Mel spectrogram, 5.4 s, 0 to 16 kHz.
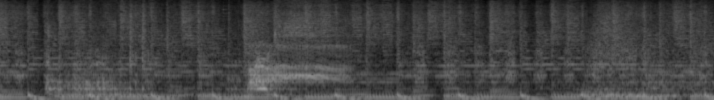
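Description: Dogs barking and attacking in the strategy game Red Alert 2, with repeated sharp barks and yips over a dense backdrop of gunfire and battle effects, loud and close throughout.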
